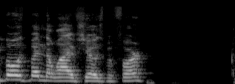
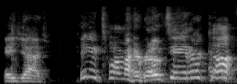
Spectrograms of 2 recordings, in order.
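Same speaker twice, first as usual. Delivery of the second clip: laughing mock-injured whine, pitched up; joking complaint; 3 semitones higher, 5 dB louder than usual. Telling Josh about a torn rotator cuff, laughing complaint. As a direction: play up the sore shoulder through laughter.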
